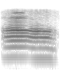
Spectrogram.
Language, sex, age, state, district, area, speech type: Assamese, male, 18-30, Assam, Barpeta, rural, conversation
